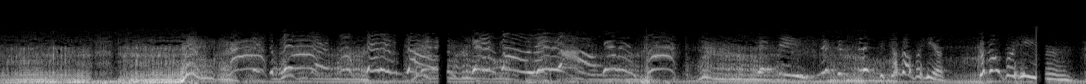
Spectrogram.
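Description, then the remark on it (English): A puppy dog, Mr. Blister, growls and barks at another dog, Toto, trying to bite it, in a rapid run of snarling, yelping outbursts, fairly loud, over a steady low background hum. “Mr. Blister tried to bite my dog.”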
